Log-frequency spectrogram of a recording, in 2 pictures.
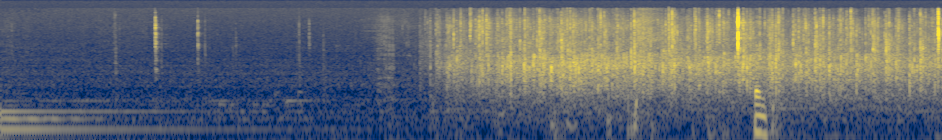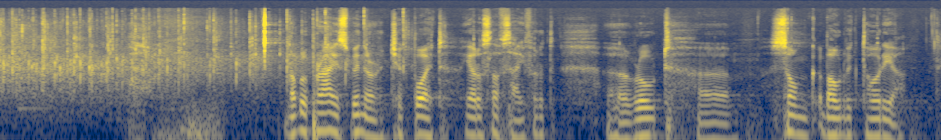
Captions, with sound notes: [audience applauding] Thank you. Nobel Prize winner Czech poet Jaroslav Seifert wrote song about Victorka,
